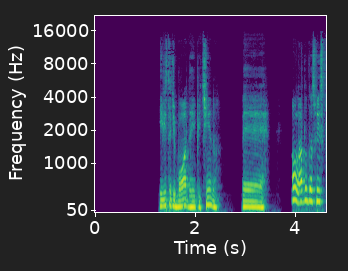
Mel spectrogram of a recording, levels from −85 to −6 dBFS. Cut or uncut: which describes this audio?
uncut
